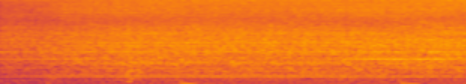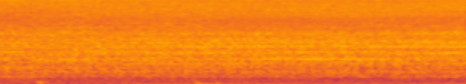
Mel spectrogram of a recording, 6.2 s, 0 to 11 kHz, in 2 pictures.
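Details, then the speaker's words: 1999 Honda Civic EX idling smoothly and quietly after replacing broken, typewriter-loud rocker arms; even low hum with no tapping or clatter from the valve train. "Pero nakita nyo naman yung difference. Tingnan nyo naman yung difference ng ng tunog. 'Di ba? Grabe, ibang klase. Ang tahimik niya."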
